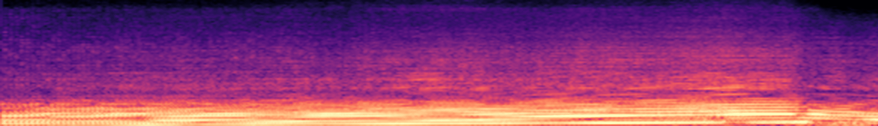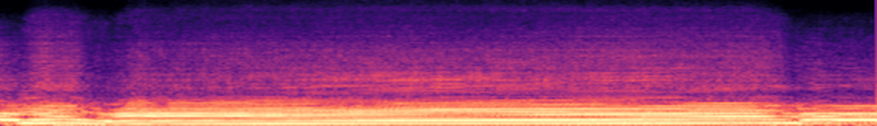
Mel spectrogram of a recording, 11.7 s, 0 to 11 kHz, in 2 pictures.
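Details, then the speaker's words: Honda Accord CD7 with freshly swapped H22 engine: revs rise unevenly, sag and nearly die, then labour on rough and lumpy, stalling; plug wires in the wrong distributor firing order, later corrected. "Stalled out. Something ain't right. It's not running good. Dude. Butter! Dude. So we had the firing order wrong on the distributor."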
